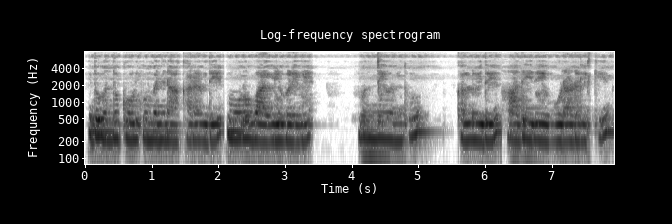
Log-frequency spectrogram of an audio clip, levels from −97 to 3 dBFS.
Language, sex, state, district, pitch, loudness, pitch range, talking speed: Kannada, female, Karnataka, Belgaum, 210 Hz, -18 LUFS, 200-235 Hz, 120 wpm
